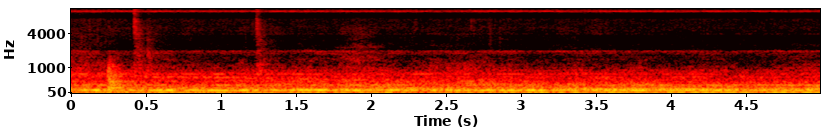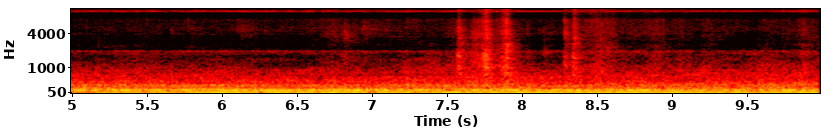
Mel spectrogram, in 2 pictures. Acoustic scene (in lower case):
elevator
